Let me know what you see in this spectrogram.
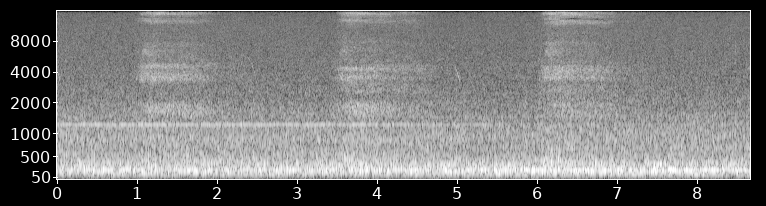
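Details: Three soft, raspy breathing noises about 2.5 seconds apart over steady room hum, roughly 24 breaths a minute; quiet snoring.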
